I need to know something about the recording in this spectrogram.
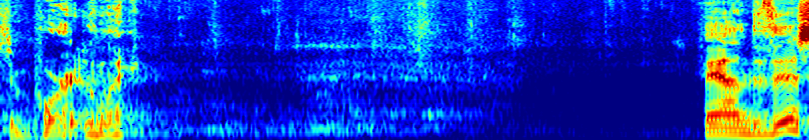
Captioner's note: laughter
